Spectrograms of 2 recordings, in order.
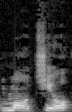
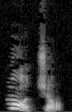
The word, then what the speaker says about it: mocio: Να προφέρω μόσιο, θα ήταν λάθος. Ξέρουμε το τσι, το τσι και το ι προφέρεται τσι, αλλά όταν έχω και το ο δίπλα από το τσι, προφέρω τσο. Μότσο.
